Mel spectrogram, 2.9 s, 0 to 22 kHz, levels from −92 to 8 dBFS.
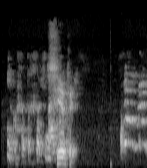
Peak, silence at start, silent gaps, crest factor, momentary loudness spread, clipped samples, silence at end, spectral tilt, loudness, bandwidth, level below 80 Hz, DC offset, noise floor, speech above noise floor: -2 dBFS; 0.15 s; none; 20 dB; 16 LU; under 0.1%; 0 s; -4.5 dB/octave; -20 LUFS; 13 kHz; -70 dBFS; under 0.1%; -64 dBFS; 46 dB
